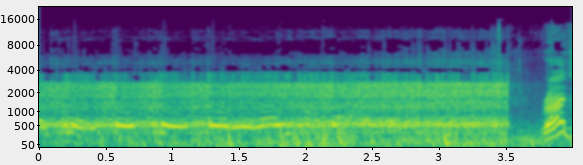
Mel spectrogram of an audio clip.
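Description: HF single-sideband receive audio from a Xiegu G90 transceiver on 40 meters: a distant station's faint voice buried in narrow-band static and hiss. It cuts off suddenly about three and a half seconds in, when the microphone is keyed, and a man close by starts to speak.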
